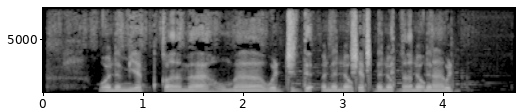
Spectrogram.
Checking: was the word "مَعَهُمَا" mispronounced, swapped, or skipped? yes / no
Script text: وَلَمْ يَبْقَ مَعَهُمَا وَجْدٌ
no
